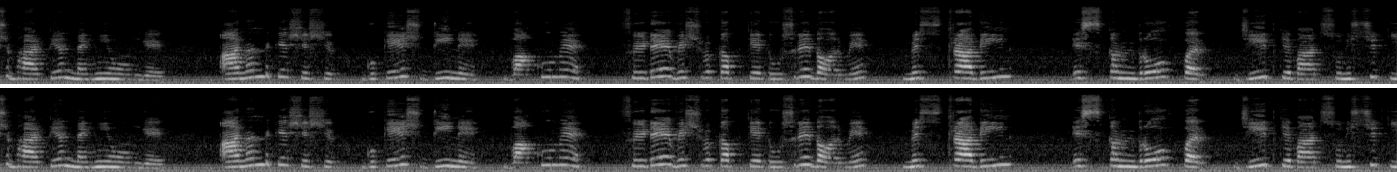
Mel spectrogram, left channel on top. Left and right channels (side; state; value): left; quieter; 3.0 dB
